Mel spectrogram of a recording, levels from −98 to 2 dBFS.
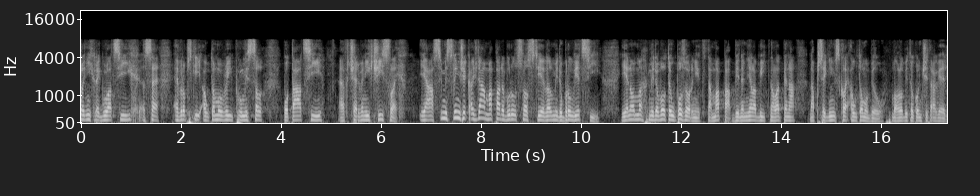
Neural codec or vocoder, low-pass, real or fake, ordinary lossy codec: codec, 16 kHz, 4.8 kbps, FACodec; none; fake; none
